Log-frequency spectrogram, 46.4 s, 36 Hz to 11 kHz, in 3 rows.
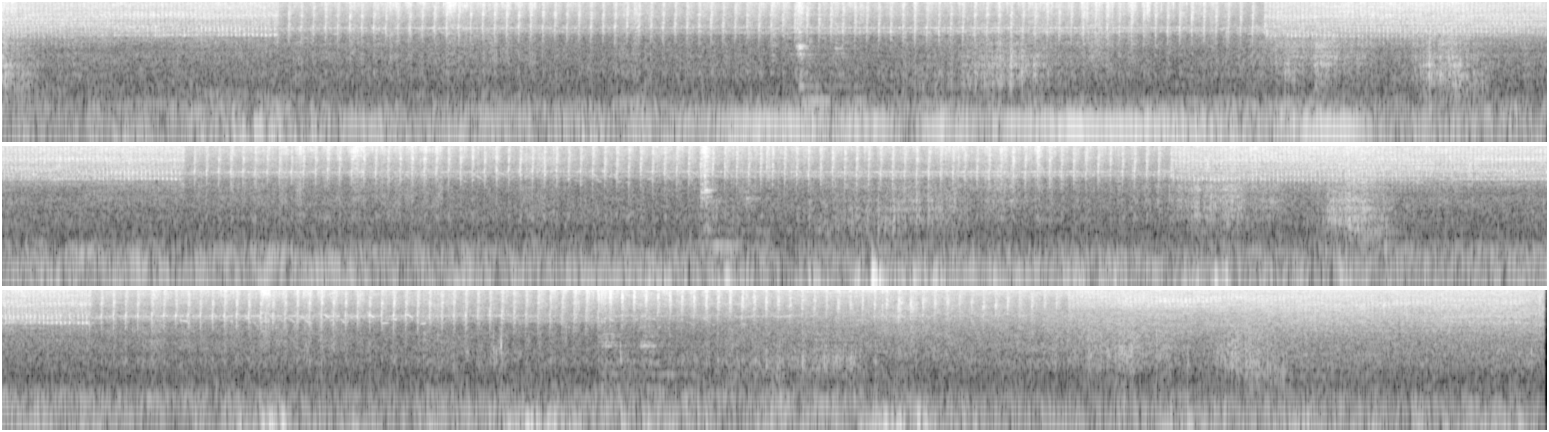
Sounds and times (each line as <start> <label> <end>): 0.0 water sprinkle system 46.3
